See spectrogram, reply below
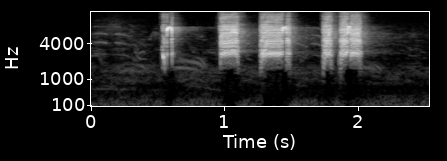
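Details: Black francolin, a speeder type known locally as kala teetar or chakri wala teetar, giving a harsh, buzzy call in four loud bursts: one short note, then three longer grating ones, over a low background hum.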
